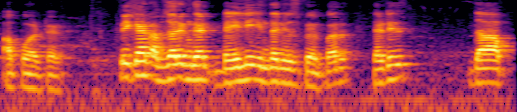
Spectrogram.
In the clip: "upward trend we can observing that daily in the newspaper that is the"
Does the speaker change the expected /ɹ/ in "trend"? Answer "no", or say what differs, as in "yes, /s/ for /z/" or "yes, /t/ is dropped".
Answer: yes, /ɹ/ is dropped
